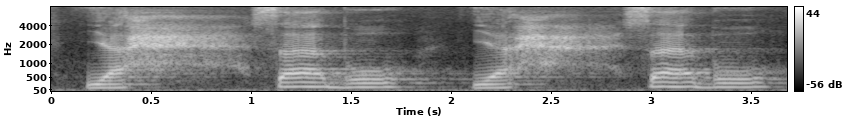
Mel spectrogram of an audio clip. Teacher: yaitu sifatnya hams ya, aliran nafas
